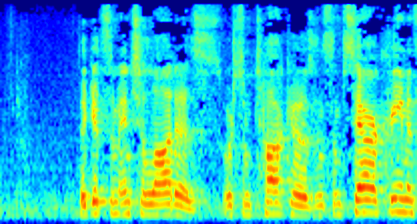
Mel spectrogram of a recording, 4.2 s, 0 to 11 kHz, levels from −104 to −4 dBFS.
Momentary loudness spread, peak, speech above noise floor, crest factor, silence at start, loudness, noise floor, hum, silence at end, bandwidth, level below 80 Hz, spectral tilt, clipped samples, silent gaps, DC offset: 12 LU; -6 dBFS; 28 dB; 22 dB; 0.8 s; -27 LUFS; -55 dBFS; none; 0 s; 10.5 kHz; -84 dBFS; -4.5 dB/octave; under 0.1%; none; under 0.1%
